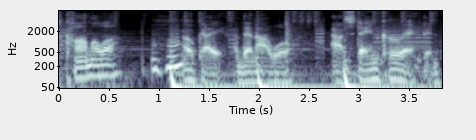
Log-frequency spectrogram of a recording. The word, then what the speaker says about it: Kamala: And then we have how Kamala is, everyone's saying it's Kamala.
